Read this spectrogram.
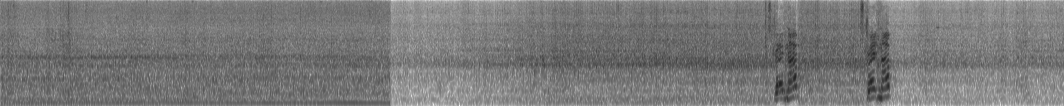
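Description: An off-road vehicle's engine rumbles steadily as it crawls over rocks.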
